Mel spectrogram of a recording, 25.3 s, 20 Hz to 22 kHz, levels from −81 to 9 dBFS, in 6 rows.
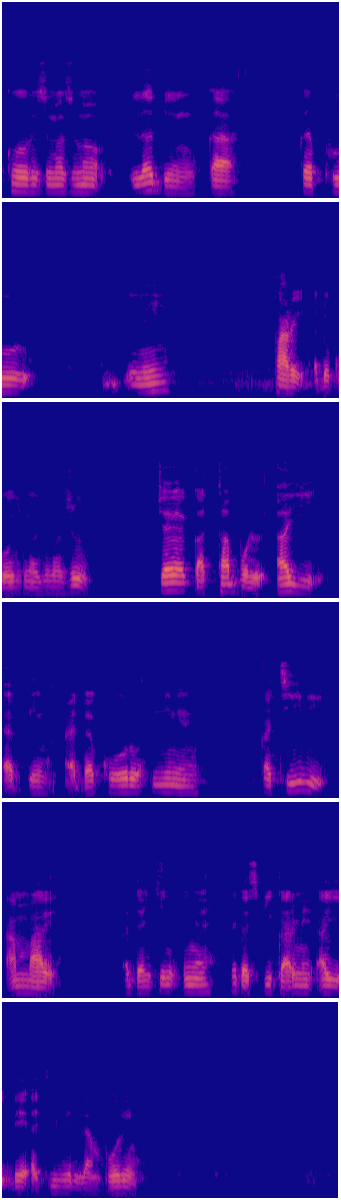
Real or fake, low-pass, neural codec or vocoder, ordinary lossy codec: fake; 7.2 kHz; codec, 16 kHz, 4 kbps, X-Codec, WavLM features, trained on Multilingual LibriSpeech; AAC, 64 kbps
